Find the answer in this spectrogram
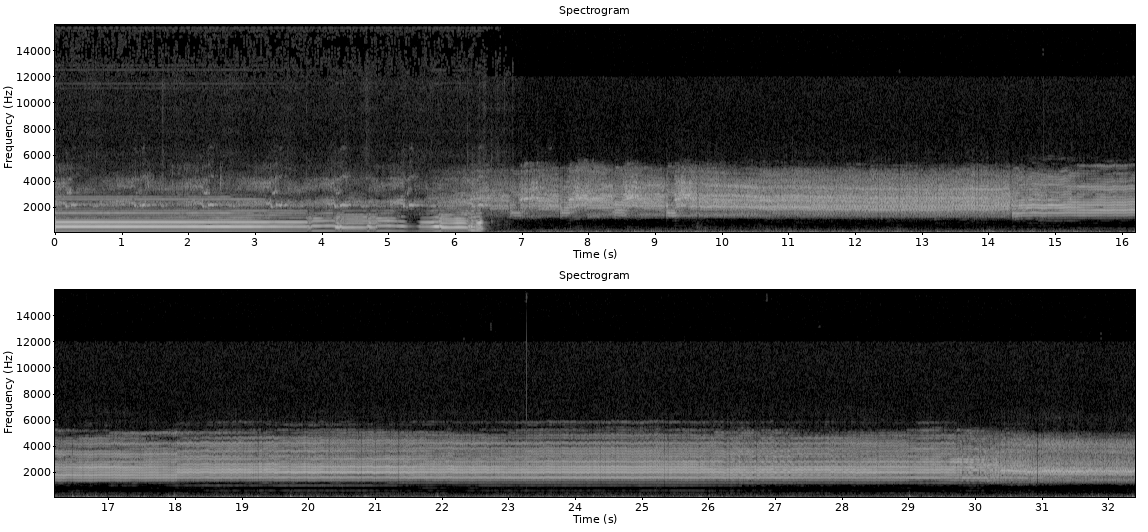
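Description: Hmong raj nplaim (bamboo free-reed pipe) holding one steady low note, then playing a few wavering, bending notes that stop about six seconds in. After it, a much quieter steady high drone of many close tones carries on over a low rumble.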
